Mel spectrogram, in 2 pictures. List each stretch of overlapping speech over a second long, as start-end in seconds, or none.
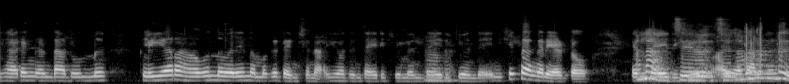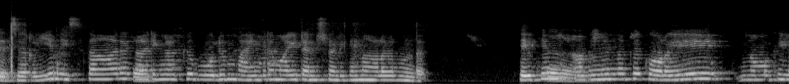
none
